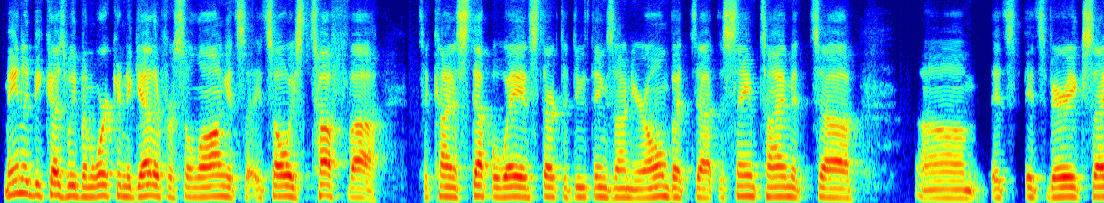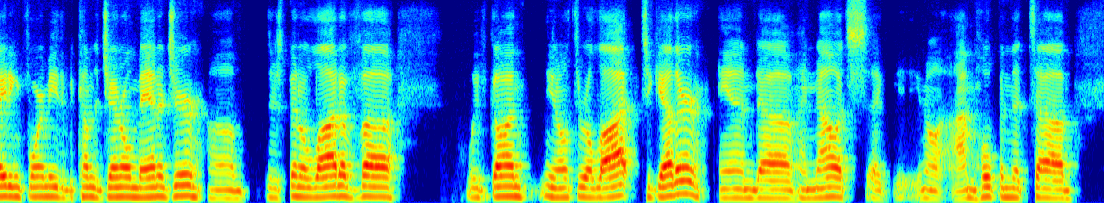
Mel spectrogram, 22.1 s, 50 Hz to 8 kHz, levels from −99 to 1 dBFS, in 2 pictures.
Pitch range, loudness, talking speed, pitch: 130-150 Hz, -18 LUFS, 200 wpm, 140 Hz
